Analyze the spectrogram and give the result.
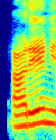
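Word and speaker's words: εἰρήνη: A palavra grega é arene. Arene é a forma como eles pronunciariam em grego. Você sabe como chamaríamos isso em inglês? Nós a chamaríamos de Irene.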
